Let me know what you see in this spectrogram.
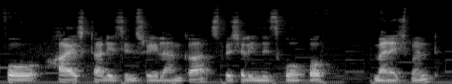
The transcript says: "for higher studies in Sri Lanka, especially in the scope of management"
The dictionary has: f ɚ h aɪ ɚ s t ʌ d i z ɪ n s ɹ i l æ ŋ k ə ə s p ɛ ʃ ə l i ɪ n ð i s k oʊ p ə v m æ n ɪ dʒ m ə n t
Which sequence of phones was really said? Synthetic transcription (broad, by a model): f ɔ h aɪ s t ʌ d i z ɪ n s ɹ i l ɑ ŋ k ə ə s p ɛ ʃ ə l i ɪ n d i s k oʊ p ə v m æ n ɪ dʒ m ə n t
